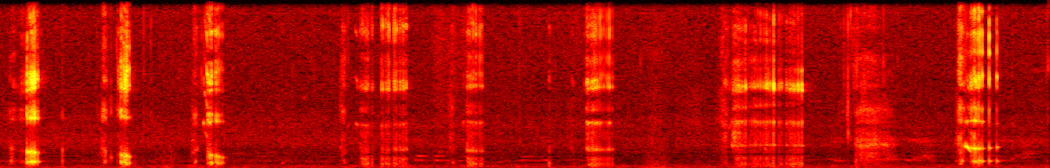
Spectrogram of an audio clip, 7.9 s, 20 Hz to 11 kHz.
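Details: Fast, hiccup-like burps after eating, lasting about 30 minutes: a rapid run of roughly ten short burps in eight seconds, some louder and voiced, with quieter ones between.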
